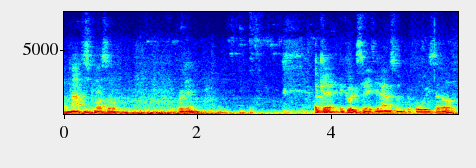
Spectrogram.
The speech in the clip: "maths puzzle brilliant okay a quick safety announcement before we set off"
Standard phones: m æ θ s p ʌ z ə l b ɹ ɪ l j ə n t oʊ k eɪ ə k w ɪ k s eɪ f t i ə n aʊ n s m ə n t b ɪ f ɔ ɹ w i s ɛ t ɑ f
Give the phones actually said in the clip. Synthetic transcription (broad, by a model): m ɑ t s p ʌ z ə l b ɹ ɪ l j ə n oʊ k eɪ ə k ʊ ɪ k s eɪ t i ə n aʊ n s m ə n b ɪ f ɔ w i s ɛ t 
